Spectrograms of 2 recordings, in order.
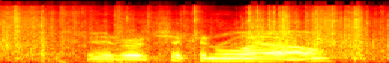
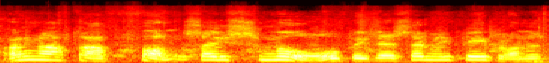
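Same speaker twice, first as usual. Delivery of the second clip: higher, playful dog talk; pet talk voice; 4 semitones higher than usual. Real, not acted. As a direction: tease the naughty dog.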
